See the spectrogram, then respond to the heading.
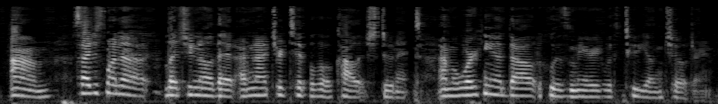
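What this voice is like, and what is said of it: Congested, sick-sounding voice. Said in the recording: “I have a cold, so I know I sound horrible.”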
